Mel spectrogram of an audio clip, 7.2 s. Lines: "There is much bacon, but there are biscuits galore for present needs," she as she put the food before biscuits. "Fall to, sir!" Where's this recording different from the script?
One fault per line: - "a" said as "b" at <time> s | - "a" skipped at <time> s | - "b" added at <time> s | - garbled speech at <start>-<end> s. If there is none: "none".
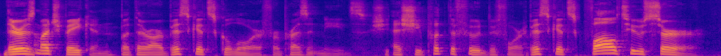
none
